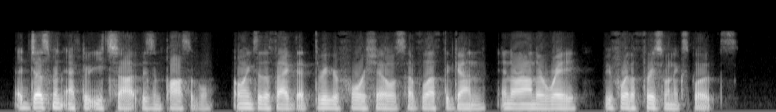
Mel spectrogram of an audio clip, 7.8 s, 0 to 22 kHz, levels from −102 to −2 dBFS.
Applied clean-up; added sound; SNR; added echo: none; none; none; none.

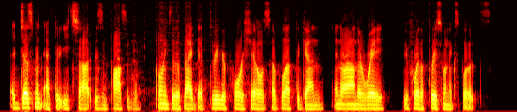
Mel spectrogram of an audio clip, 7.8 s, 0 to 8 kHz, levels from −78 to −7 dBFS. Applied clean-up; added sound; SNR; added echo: neural separator model SepFormer DNS4.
